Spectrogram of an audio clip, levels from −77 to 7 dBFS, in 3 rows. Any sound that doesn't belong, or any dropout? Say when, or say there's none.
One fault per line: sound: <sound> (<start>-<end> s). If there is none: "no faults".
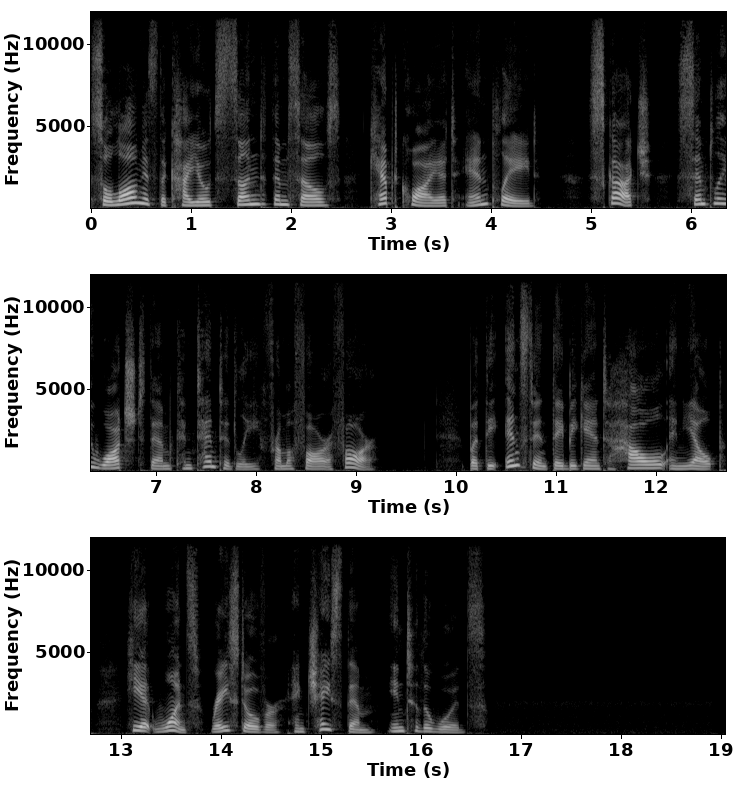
no faults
